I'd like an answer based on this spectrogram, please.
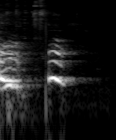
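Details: Siberian Husky singing indoors: two short, wavering, howl-like tones with rich overtones, the first sliding slightly down, then a brief pause before a second, shorter rising-falling note that fades out. No other sounds.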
